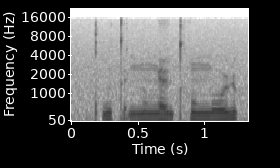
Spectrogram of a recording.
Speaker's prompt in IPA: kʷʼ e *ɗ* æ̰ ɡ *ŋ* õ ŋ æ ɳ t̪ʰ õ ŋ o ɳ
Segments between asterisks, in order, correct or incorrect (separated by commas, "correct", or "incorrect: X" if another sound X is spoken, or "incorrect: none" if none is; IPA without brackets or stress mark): incorrect: t̪, incorrect: n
